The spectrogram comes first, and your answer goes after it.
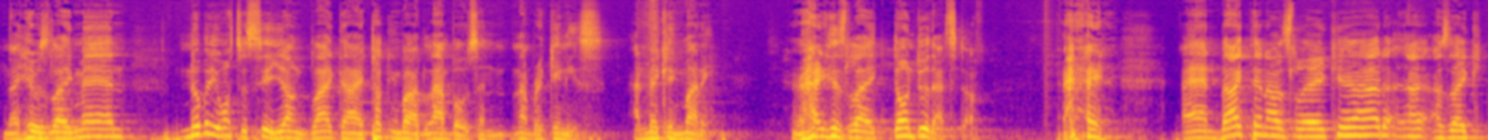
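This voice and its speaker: A young man giving a casual conference talk, often checking in with a quick "right?" and restarting his sentences. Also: on the high side. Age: young adult. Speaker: crypto analyst giving a talk.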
